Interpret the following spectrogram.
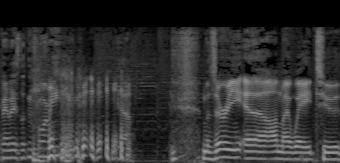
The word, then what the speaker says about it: Missouri: looking for me yeah Missouri uh on my way to the center of the Earth to live with the mole people learn how to say it right though it's Missour all right everybody thanks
